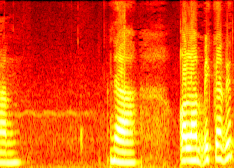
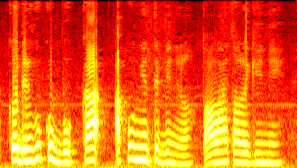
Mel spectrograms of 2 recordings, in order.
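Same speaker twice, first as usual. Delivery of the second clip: normal talking voice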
